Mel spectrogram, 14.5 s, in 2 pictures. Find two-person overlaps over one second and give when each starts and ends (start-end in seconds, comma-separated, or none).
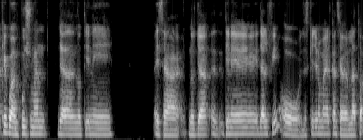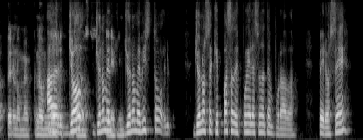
8.2-9.9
